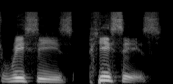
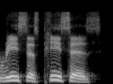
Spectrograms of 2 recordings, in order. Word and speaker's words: Reese's Pieces: for the the conviction that it's pronounced Reese's Pieces not Reese's Pieces because you know you have to make it rhyme so silly convictions but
